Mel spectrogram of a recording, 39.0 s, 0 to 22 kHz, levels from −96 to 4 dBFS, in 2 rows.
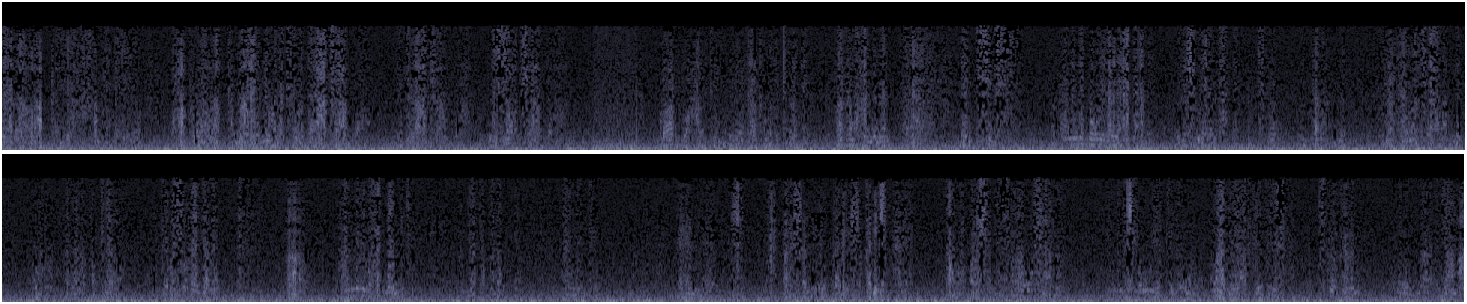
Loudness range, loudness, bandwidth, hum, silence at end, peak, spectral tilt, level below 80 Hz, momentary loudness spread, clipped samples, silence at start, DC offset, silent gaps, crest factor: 4 LU; -53 LUFS; 11.5 kHz; none; 0 s; -28 dBFS; -4 dB/octave; -54 dBFS; 8 LU; under 0.1%; 0 s; under 0.1%; none; 24 dB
